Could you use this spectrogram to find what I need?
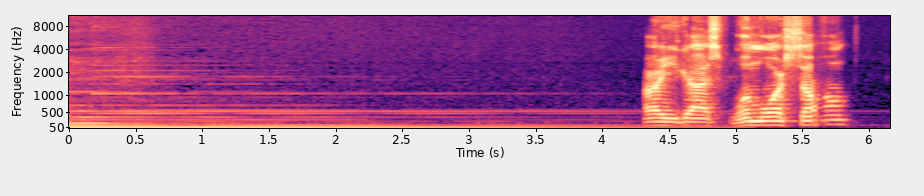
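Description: A song with singing plays and slowly fades out.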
